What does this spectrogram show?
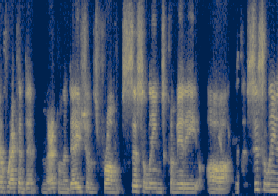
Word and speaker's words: Cicilline: Cicilline, is that how you pronounce it? Cicilline, okay. I never know whether it should be legit Italian or what, which has just come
